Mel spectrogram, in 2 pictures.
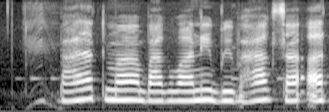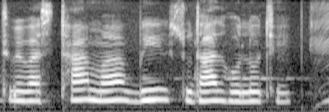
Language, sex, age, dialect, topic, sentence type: Maithili, female, 18-24, Angika, agriculture, statement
